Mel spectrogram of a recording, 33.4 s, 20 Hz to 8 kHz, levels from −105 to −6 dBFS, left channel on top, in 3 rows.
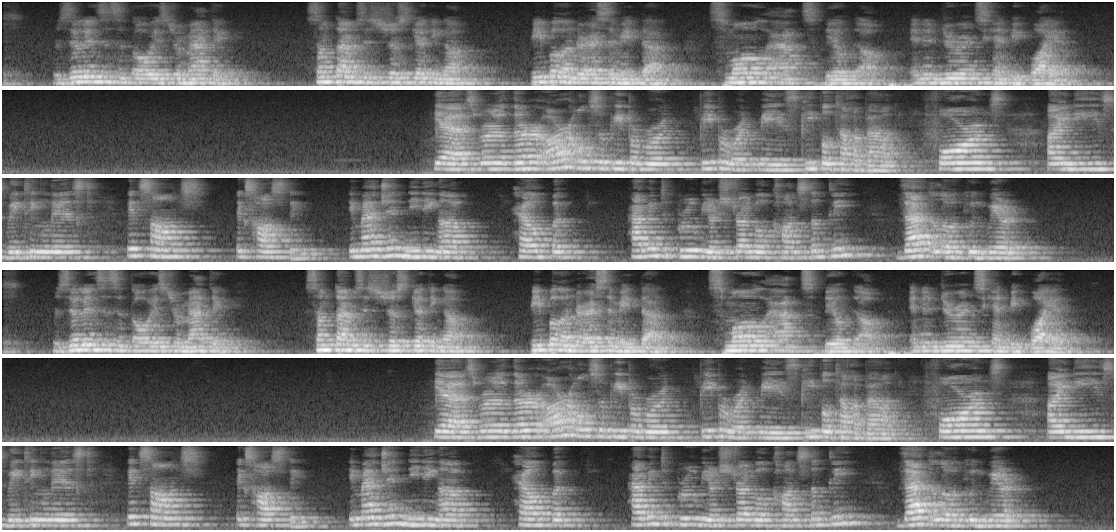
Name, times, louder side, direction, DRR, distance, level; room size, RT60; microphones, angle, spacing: voice 1, 0.5-2.2 3.1-4.6 5.3-6.6 7.1-8.7 9.1-10.6, right 2 dB, 60° right, 1 dB, 0.5 m, -21 dB
voice 2, 15.4-17.8 18.1-20.0 20.3-23.0 23.5-24.2 24.6-25.3 25.7-26.8 27.4-27.9 28.5-30.7 31.2-32.3, left 1 dB, ahead, -2 dB, 0.3 m, -22 dB
2.5 x 2.2 x 2.3 m, 0.76 s
head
